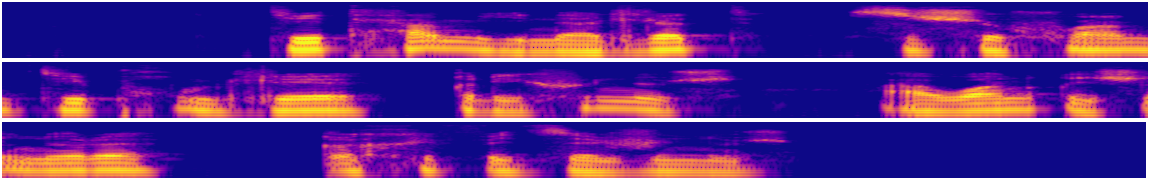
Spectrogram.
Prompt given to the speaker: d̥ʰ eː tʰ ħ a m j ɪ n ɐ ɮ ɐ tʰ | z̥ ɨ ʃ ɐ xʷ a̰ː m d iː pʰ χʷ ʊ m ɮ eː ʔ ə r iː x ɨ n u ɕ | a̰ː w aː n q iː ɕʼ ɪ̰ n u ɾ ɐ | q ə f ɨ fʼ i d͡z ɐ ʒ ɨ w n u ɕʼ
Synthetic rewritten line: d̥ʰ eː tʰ ħ a m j ɪ n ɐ ɮ ɐ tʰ | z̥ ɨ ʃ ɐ xʷ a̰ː m d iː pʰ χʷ ʊ m ɮ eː q ə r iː x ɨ n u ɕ | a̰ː w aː n q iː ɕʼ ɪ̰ n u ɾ ɐ | q ə x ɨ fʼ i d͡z ɐ ʒ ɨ n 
